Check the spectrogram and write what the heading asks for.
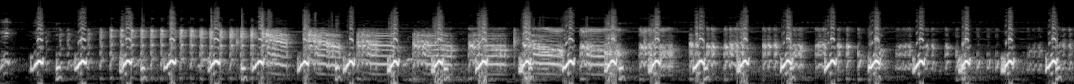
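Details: Trapping lure of ruak-ruak, the white-breasted waterhen: evenly repeated upslurred notes, about twice a second, overlaid early on by a dense, rattling high chatter that fades toward the end.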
